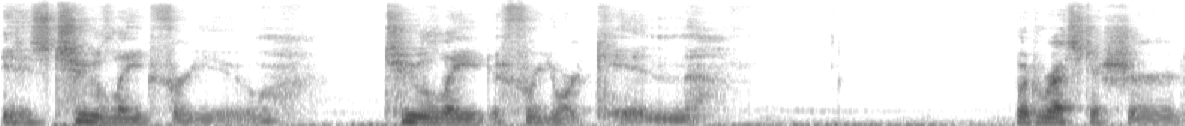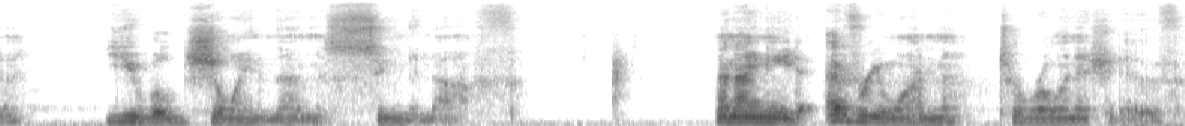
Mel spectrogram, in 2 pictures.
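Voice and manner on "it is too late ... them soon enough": very deep, raspy, hushed monster voice. A game master voices a creature turning to the party, in a very deep, raspy creature voice. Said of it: "in a very deep, uh, a very deep, raspy voice says".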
